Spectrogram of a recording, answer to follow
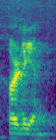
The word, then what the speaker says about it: Orlia: Is it Orlith or Orlia? Orlia. I would have traditionally pronounced that Orlith, so from now on I'll pronounce that Orlia.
